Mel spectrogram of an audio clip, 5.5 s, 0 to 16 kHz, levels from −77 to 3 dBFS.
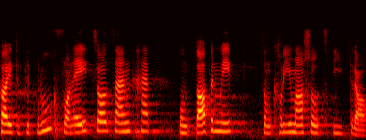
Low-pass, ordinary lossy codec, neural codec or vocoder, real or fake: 7.2 kHz; none; codec, 16 kHz, 0.5 kbps, FunCodec, trained on Chinese and English, 25 frames a second; fake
